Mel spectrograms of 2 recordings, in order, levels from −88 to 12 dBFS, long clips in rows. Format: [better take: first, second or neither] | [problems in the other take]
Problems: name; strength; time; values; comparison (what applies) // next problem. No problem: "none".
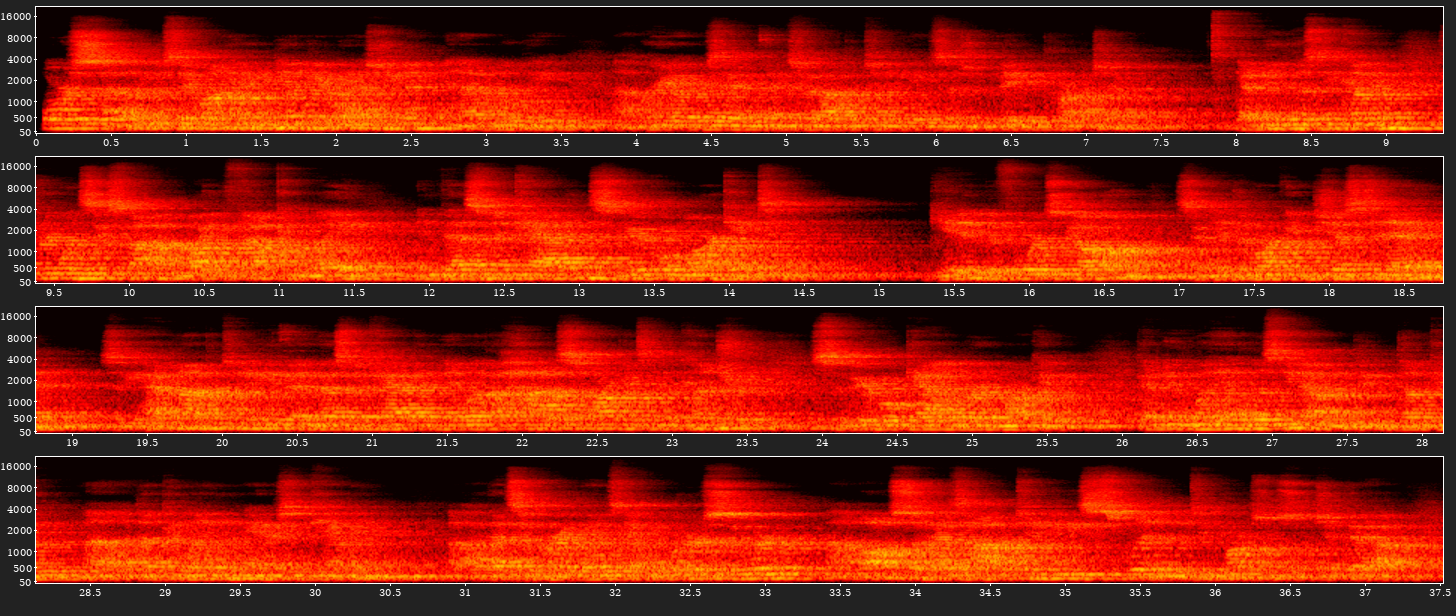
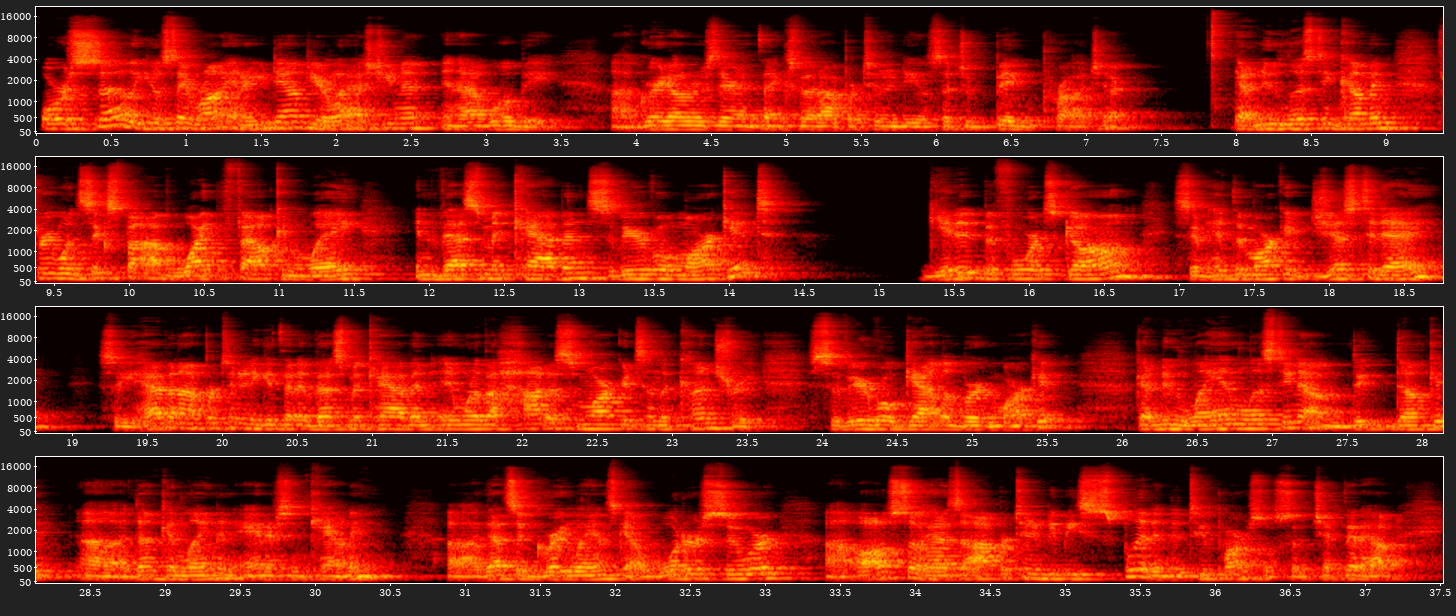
second | room echo; strong; dies away in 2.5 s; slight in the second // off-mic speech; far; far in the second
